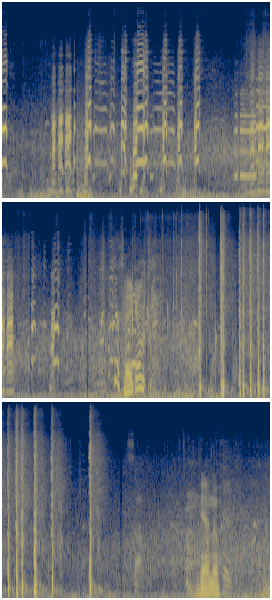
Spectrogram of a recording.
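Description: A flock of geese honks loudly overhead.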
